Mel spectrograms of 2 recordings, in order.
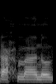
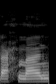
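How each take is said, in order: First: The word ends with an added u vowel. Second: The word ends on the final n consonant. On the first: The word is joined to what follows. "मिलाकर पढ़ें तो फिर पेश के साथ" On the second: The reciter pauses after the word. "वक्फ करेंगे तो रहमान पढ़ लें"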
